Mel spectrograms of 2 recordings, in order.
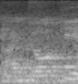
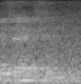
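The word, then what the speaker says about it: jockey: जॉकी या जैकी जैकी वैसे इसका प्रोनाउंसिएशन जॉकी है। नॉट जैकी।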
